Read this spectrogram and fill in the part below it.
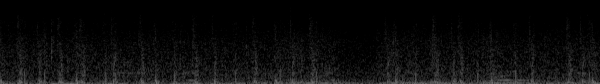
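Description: Steady rain falls in the survival video game ARK Survival Evolved as a dense, continuous hiss of droplets with soft patters, even and unbroken throughout, no voices.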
